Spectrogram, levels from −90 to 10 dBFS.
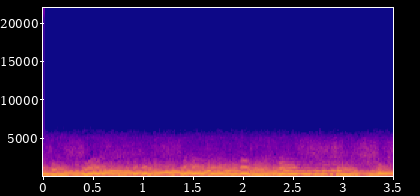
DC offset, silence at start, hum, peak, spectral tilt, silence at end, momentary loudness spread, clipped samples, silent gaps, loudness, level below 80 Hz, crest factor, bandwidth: under 0.1%; 0 s; none; -4 dBFS; -4.5 dB/octave; 0 s; 3 LU; under 0.1%; none; -15 LUFS; -68 dBFS; 10 dB; 4.8 kHz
